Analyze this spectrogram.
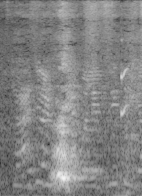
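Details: Pet Labrador Retriever in a fight, giving one loud, short bark in the middle, with people talking quietly around it.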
